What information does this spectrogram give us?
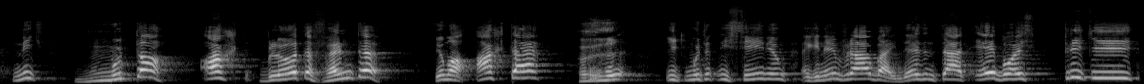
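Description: Cocky young Flemish guy, Leuven accent, high voice, boastful, brash, sketch comedy. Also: exaggerated voice. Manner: boastful, brash, talks about himself in third person. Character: cocky 22-year-old male shop salesman, brash braggart. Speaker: comic character giving weekly rundown.

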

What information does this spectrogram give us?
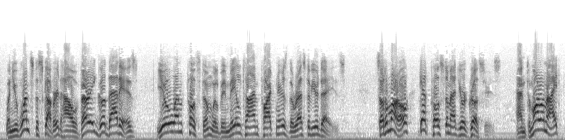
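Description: A man's voice: a little high, fairly bright tone, husky, no echo, dull audio. An American man announcing on 1940s radio, polished and emphatic with folksy salesmanship, on an old scratchy recording. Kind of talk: 1940s radio advertising and scripted narration.

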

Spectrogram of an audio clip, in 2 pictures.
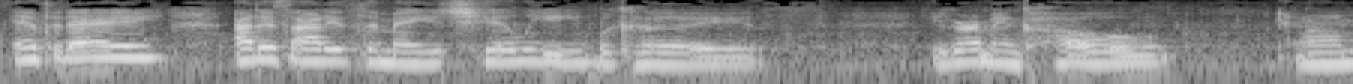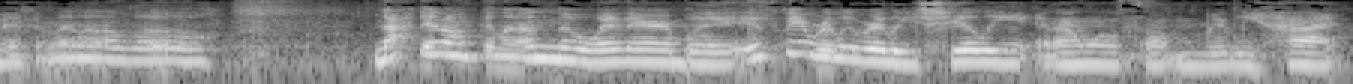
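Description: A young woman with a hoarse, raspy voice chatting casually to viewers while she cooks in her home kitchen. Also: mid-range voice, normal speed, slight background noise, low-quality recording. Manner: chatty, talks straight to viewers. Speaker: vlogger. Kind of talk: casual cooking vlog. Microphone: phone camera held close.

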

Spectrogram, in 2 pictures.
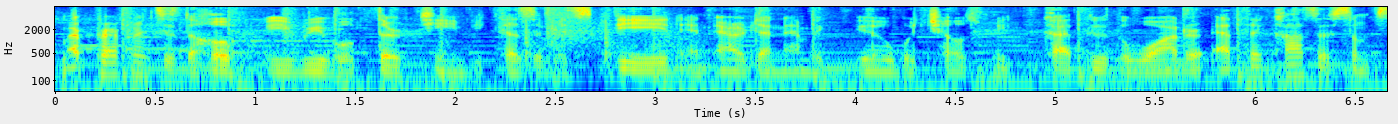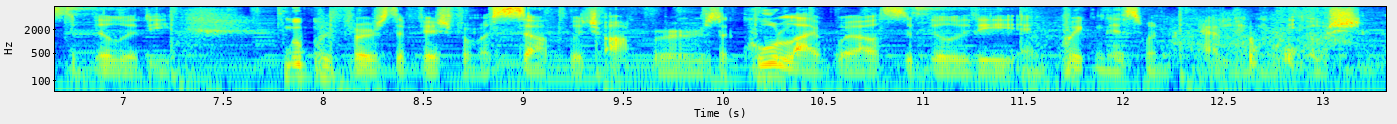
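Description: A man reading a calm, informative voice-over narration for his kayak fishing video. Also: sits low, brisk. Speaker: host. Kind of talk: scripted narration. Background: music.

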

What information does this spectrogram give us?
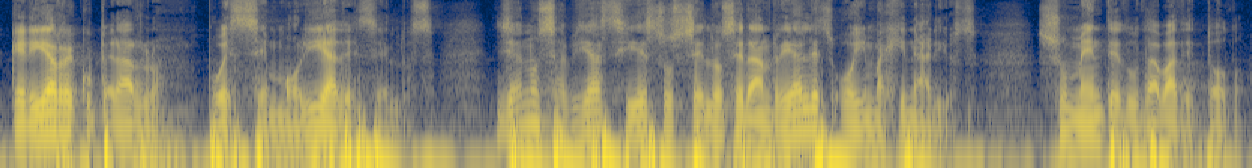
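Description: A man narrating a radio novel in a measured, dramatic way with deliberate emphasis. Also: low-pitched, lively intonation, a little mellow.

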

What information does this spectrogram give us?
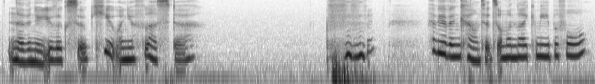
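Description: A woman voicing a flamboyant, flirtatious male reaper in an ASMR roleplay, teasing and giggling, often slipping into breathy whispers. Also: on the high side, mellow, dry recording.

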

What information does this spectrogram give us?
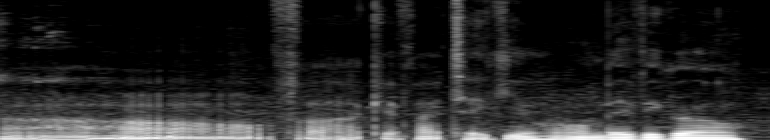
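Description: Very deep, gravelly man acting a flirtatious professor. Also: slow, warm tone, faint music behind, full character voice. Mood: dominant, seductive.

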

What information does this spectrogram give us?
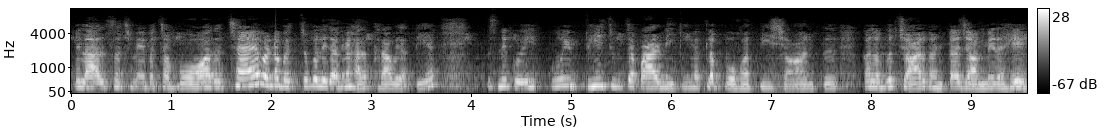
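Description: A woman's voice: fairly high pitch, brisk. A woman in her thirties chatting to viewers as a travel vlogger from inside a car on a mountain road, recorded on a phone camera. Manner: chatty, talks to viewers while touring. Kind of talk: casual travel vlog chat. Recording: dull lo-fi sound with loud road noise.

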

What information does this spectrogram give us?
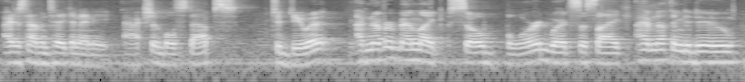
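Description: A man in his thirties, soft-spoken and a little awkward, talking in a bright studio. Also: medium pitch, fairly even intonation, moderate pace, distant mic, a little hiss or hum. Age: 30s. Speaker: interview show participant. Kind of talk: casual conversation.

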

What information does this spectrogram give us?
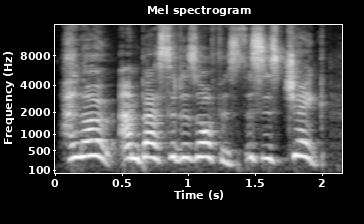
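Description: A woman's voice: very high voice, a little fast, voice pushed up. A woman voicing a flustered, anxious young boy. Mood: urgent.

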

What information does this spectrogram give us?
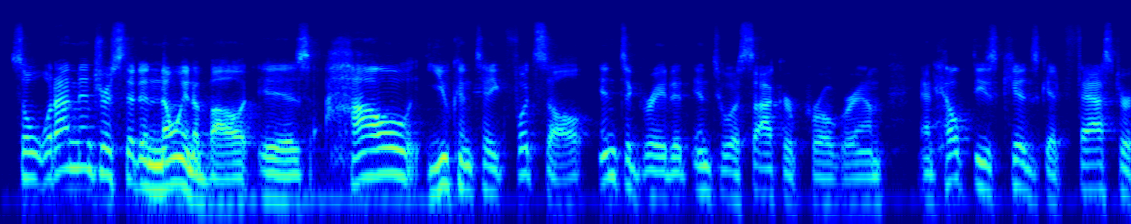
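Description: A man from Chicago, hosting a video call interview with upbeat questions. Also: fairly low pitch. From Chicago, USA. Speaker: interview host. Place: room before blue backdrop.

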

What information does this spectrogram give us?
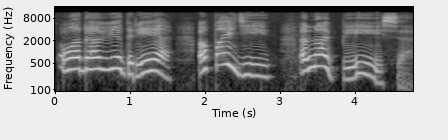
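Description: Woman putting on a high singsong old granny. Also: big pitch swings, very slow, warm tone, full character voice. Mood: unbothered. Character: kindly, calm old village granny.

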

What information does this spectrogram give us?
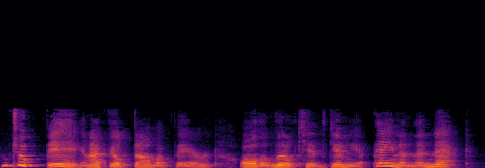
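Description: A woman's voice: mid-range voice, sing-song, moderate pace, a little mellow, natural voice. A woman voicing a glum, complaining older boy in a storybook, whiny and resigned, on a slightly dull recording.

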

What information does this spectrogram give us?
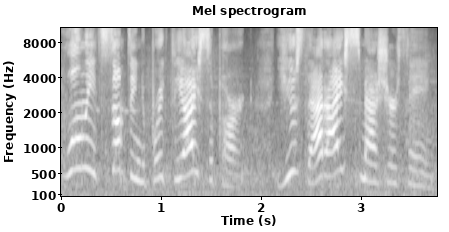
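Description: A woman's voice: very high voice, big pitch swings, moderate pace. A woman voicing a timid, cautious child in a video game, plaintive and hesitant. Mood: excited. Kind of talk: video game cutscene acting. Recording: noisy train ambience behind.

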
